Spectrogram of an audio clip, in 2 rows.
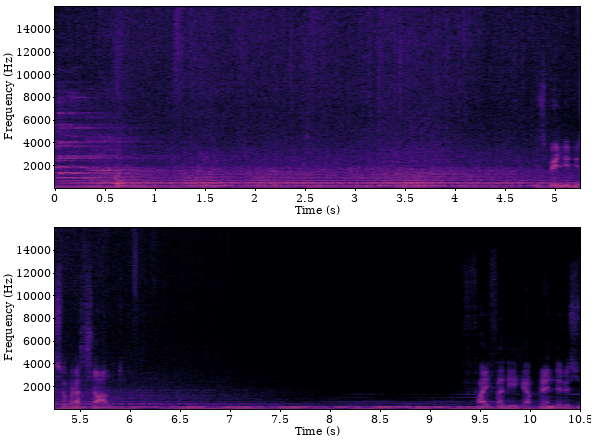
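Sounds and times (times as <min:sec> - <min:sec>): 
swarm of angry bees buzzing: 0:00.1 - 0:07.8
speech: 0:05.0 - 0:06.0, 0:09.5 - 0:10.4.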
